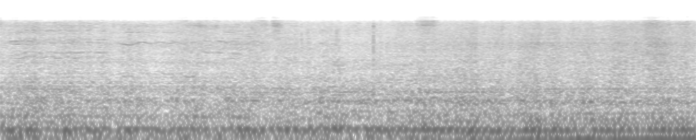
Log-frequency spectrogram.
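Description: Steady low drone of a bus's engine and road noise, heard from inside the passenger cabin while it drives along.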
